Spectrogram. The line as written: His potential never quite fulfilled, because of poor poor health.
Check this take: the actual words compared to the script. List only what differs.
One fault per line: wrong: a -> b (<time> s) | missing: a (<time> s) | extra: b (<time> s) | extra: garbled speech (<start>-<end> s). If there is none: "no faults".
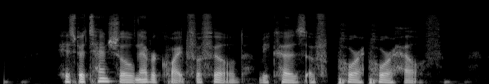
no faults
